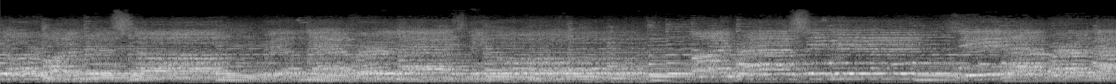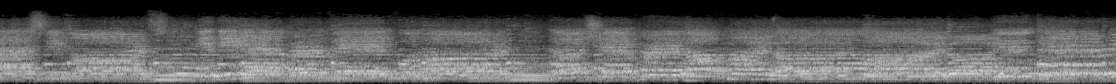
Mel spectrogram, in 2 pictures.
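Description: Mixed church choir of young men and women singing together in parts, holding long chords with clear sung consonants throughout.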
